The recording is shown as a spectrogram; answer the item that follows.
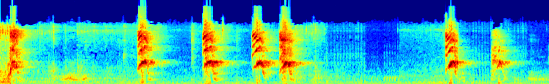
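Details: Playful puppy barking in short, sharp, high-pitched yaps, some doubled, scattered over seven seconds with brief silent gaps between bursts.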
